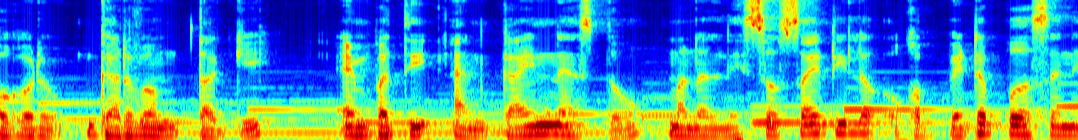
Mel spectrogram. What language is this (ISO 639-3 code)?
tel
